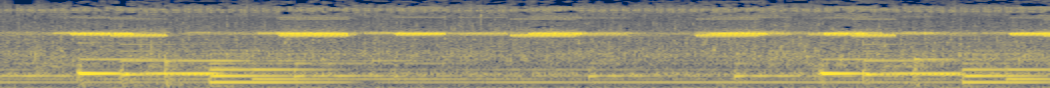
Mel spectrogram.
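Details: Crickets chirp at dusk in high, shrill bursts, with frogs, flowing water and soft melodic music underneath.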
